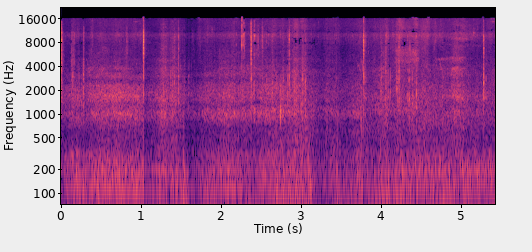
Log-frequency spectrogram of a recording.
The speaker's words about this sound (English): My brother would be able to tell me if that motorbike's any good. He's the motorcycle connoisseur.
